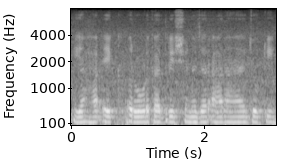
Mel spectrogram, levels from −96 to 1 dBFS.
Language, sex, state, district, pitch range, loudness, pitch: Hindi, male, Chhattisgarh, Raipur, 135-140 Hz, -14 LUFS, 135 Hz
